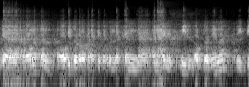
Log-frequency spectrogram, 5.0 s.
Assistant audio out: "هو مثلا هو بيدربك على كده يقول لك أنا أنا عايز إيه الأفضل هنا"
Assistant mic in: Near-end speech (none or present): none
